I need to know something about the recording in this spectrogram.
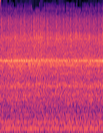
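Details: Commercial kitchen centrifugal downblast exhaust fan on an ABB VFD: loud steady low rumble with constant hum and thin high tone, the fan vibrating from a loose cover and over-greased bearings.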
